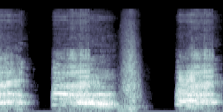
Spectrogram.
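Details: A bull in nature gives three harsh, roaring bellows, each under a second long, separated by abrupt silent gaps; rich, coarse tone with no other sounds.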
